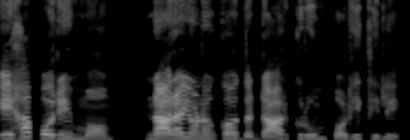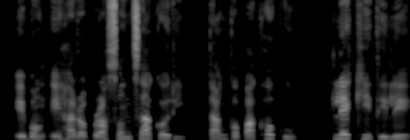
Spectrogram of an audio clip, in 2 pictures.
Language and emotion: Odia, neutral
